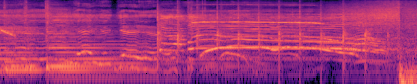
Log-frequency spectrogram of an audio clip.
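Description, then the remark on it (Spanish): A loud live concert crowd cheers and shouts continuously for several seconds, with sustained musical tones, rising whistle-like calls and sharp claps mixed into the roar. “Vamos, grito tremendo.”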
